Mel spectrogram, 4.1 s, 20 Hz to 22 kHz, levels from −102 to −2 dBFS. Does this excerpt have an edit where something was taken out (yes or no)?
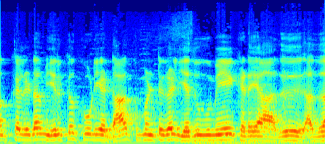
no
